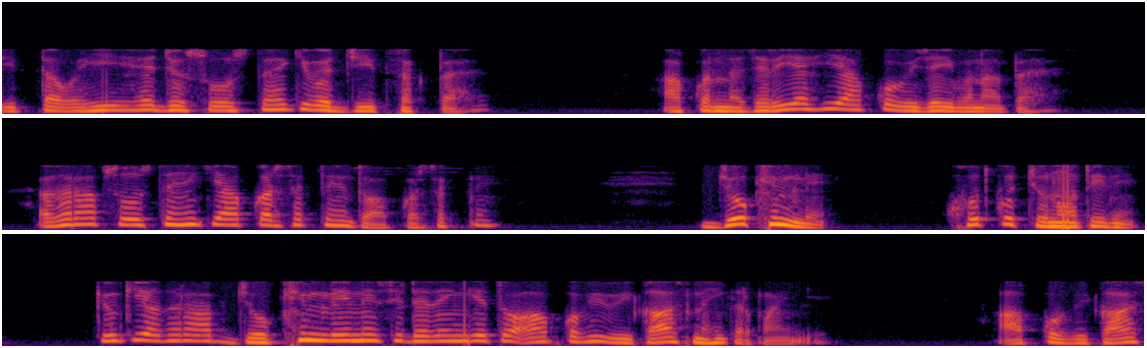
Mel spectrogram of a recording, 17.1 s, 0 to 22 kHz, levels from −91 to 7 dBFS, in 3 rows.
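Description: Packet loss with last packet repeated occurs at 0.50–0.52 s, 11.02–11.04 s and 13.74–13.76 s. Each time a single 20 ms packet went missing and the receiver replayed the previous one, so the repeat sounds like a small blip within the telephone-band G.711 sound.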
